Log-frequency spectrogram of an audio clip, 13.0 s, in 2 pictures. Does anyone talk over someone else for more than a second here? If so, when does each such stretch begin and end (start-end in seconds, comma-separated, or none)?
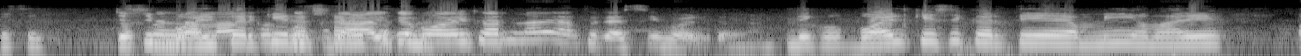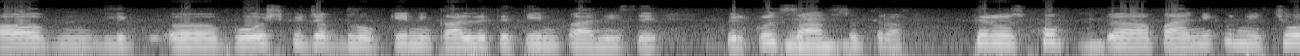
0.6-2.1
